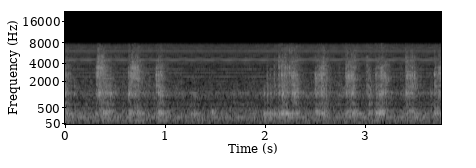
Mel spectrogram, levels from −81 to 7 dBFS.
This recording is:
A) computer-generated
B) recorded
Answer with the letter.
B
